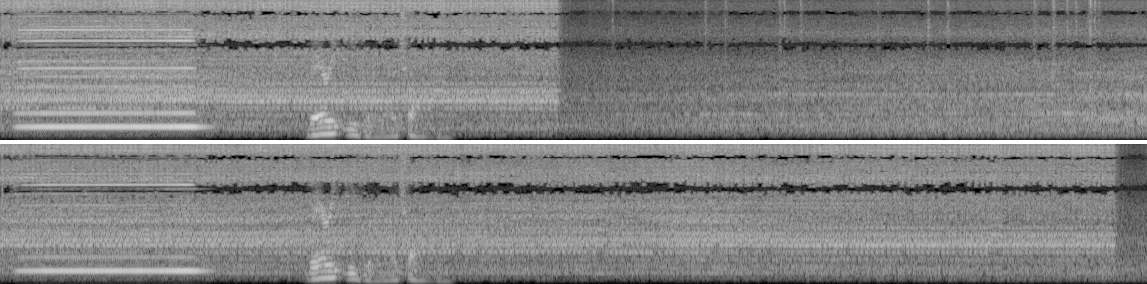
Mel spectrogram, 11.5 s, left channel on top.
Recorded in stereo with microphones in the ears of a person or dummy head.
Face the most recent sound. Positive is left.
turn(degrees=-10)  # may be behind; listen again after turning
